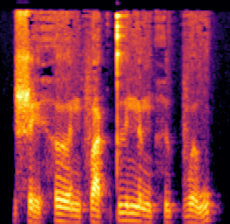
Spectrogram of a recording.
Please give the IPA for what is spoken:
ʂ e˨˩˨ h əː˨˩ n f a˨˩ k̚ t̪ ɨ˧ n ə˨˩ ŋ h ɨ˨˩ p̚ v ə˨˩˦ w

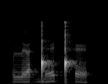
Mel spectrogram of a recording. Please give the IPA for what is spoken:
lʲ a ɡ͡ǃ e ǃʰ e

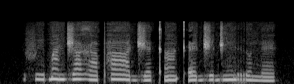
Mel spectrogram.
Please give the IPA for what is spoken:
f i˨ ɓ ã˦ d͡ʒ a˦ ɣ a˨ pʰ aː˦˨ d͡ʒ ɛ˨ kʼ ã˦ kʼ ɛ˦ d͡ʒ ɪ˦ d͡ʒ ĩ˦ r ʊ˦˨ n ɛ˨

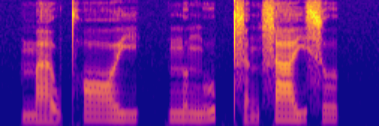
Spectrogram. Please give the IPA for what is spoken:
m aː˨˩ w t̪ʰ ɔː˧ j | n̪ ʊ˧ ŋ uː˥ p̚ t͡s ɐ˨˥ ŋ s aː˥ j s ʊ˥ k̚

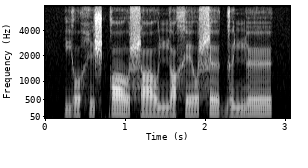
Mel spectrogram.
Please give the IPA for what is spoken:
j o h i ʃ k ɔ o̯ ɬ ɒː o̯ ɲ ɒ x e o̯ ɬ ɘ ɡ ɘ ɲ ø

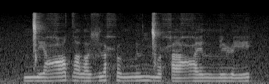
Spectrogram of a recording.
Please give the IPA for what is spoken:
ŋ͡ǀ e ʕ a dˤ ɛ lˠ ɯ ɮ ɯ ħ u lː ɯ ŋ͡ǀ o ħ a ʕ ɛ lː i ɭ e

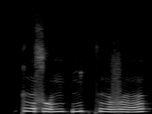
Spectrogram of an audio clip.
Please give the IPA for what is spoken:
k ɨ˨˩ ə̯ s u˨˩˨ ə̯ ŋ ə˨˩ k̚ ɲ ə˦˥ k̚ t̪ʰ ɨ˨˩ ə̯ v əː˨˩˦

